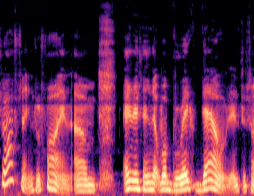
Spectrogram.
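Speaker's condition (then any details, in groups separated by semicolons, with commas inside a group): Tongue cancer surgery, tongue graft; glossectomy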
